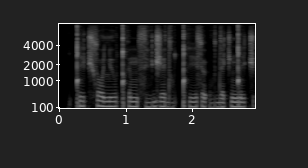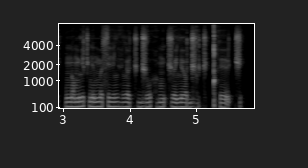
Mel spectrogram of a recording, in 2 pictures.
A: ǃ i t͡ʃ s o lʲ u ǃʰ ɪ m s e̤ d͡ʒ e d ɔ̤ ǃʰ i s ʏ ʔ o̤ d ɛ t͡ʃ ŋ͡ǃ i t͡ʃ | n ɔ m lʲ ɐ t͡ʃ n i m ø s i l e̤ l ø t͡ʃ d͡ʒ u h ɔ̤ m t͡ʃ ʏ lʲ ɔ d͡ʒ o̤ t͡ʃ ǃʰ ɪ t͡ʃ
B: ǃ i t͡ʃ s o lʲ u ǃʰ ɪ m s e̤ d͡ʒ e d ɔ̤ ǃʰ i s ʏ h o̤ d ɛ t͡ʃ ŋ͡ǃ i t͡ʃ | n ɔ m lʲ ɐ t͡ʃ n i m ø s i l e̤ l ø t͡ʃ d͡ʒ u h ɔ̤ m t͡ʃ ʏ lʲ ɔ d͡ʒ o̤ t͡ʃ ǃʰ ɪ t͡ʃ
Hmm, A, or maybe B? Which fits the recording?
A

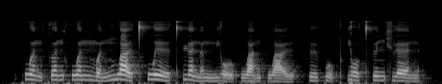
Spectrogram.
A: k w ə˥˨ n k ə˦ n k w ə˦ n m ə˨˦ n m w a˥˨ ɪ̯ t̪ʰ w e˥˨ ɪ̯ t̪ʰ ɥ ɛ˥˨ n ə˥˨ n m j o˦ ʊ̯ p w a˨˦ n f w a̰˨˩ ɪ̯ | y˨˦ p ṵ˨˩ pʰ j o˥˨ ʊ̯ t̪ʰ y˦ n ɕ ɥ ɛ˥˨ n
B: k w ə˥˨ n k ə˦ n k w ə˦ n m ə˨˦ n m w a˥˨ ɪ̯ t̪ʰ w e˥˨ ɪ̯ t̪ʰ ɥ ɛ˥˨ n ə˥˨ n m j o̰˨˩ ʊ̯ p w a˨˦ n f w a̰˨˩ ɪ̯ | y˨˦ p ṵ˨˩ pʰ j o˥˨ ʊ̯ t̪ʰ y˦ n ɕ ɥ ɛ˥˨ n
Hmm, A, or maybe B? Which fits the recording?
B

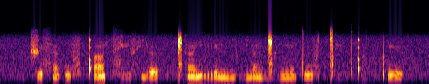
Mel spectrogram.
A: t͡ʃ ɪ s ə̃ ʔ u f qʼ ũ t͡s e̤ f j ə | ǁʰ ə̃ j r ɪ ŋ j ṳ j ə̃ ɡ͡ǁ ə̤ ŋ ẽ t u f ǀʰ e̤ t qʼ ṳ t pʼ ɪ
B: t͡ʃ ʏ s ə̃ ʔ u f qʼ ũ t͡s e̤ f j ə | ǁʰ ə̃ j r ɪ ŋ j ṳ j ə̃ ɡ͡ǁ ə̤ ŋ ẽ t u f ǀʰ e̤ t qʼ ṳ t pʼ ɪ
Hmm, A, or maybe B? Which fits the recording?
B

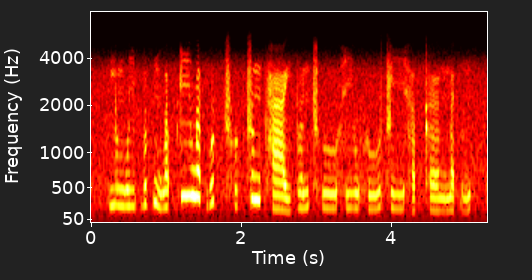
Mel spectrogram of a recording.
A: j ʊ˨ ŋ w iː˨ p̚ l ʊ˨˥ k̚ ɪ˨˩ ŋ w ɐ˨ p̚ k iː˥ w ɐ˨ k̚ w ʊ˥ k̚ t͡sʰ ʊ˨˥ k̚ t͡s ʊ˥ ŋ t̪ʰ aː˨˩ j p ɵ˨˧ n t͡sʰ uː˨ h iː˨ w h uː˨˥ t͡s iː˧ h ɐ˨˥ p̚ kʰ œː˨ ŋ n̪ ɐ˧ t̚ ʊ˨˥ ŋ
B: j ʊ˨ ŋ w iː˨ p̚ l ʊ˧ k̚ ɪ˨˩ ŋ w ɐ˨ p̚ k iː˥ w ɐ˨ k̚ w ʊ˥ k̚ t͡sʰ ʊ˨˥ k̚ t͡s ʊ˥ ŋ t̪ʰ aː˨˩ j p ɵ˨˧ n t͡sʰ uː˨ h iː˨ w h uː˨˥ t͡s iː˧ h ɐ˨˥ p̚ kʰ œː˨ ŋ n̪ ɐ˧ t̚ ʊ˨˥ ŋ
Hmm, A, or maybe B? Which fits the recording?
B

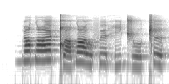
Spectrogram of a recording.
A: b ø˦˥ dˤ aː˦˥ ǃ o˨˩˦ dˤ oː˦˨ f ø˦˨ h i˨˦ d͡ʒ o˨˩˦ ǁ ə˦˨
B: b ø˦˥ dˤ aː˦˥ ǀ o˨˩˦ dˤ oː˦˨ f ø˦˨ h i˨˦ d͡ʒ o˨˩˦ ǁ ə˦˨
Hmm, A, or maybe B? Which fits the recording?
A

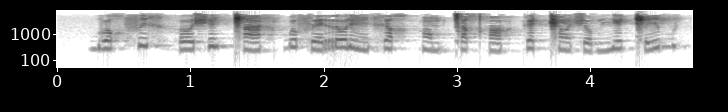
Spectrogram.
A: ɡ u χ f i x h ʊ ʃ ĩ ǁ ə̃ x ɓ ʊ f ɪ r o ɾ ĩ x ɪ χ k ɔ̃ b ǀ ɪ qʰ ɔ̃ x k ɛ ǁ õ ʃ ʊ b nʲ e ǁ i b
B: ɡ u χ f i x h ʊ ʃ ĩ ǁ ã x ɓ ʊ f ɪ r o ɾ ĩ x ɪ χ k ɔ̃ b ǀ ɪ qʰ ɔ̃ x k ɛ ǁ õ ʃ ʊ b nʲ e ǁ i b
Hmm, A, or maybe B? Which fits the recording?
B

